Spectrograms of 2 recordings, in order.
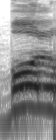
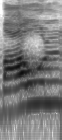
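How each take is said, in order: First: The vowel sounds like 'oh'. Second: The vowel sounds like 'ow'. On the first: The speaker calls it right. "એને બોલ" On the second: The speaker calls it wrong. "બાઉલ નહીં વાંચવાનું"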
